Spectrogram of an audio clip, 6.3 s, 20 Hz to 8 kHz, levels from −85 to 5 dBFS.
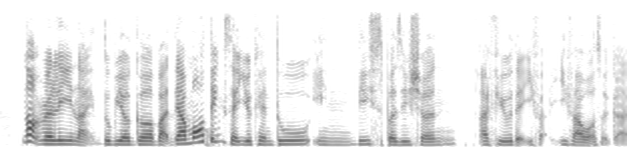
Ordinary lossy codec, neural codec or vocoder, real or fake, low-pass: none; none; real; 7.2 kHz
